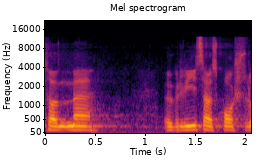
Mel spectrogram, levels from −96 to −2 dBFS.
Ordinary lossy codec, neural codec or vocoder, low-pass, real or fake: Opus, 16 kbps; none; 10.8 kHz; real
